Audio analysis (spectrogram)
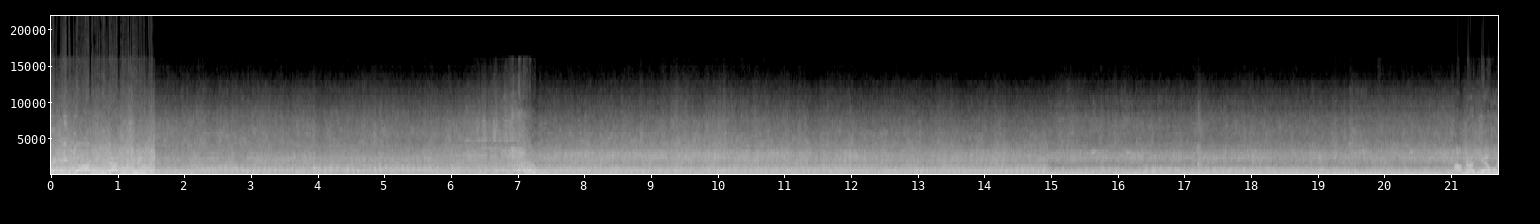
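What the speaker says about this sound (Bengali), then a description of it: "ট্রেন কিন্তু আন্দুল পার করার পর থেকেই দারুণ টানছে।" The Tamralipta Express runs from Howrah toward Digha, a loud continuous rumble of wheels on rails with rhythmic clatter and a horn blast early on, heard from on board at speed.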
